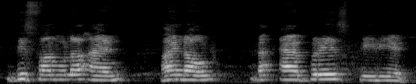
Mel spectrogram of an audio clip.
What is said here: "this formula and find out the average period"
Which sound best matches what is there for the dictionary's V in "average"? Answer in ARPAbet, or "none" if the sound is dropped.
P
